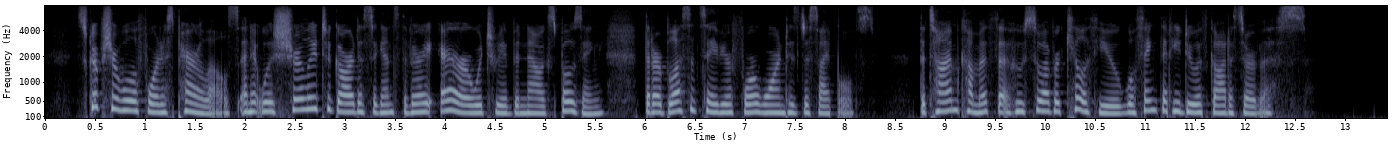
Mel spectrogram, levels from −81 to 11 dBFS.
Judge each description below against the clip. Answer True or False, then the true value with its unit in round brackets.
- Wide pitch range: False (3.2 semitones)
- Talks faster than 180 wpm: True (190 wpm)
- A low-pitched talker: False (220 Hz)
